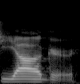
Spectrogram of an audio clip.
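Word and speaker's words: Jágr: No, yeah, it's actually pronounced Jager. It's a Jaromir Jager.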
